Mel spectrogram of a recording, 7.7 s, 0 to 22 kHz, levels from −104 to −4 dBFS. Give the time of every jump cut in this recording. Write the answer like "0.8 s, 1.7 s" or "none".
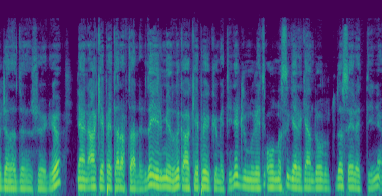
1.3 s, 5.3 s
